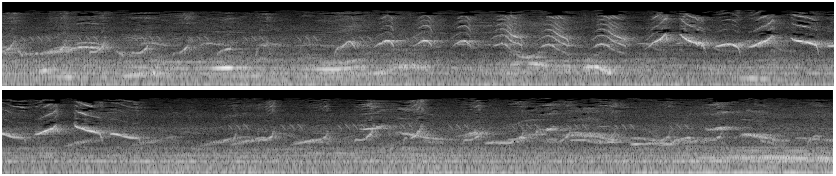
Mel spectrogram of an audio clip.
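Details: Tame caged Chinese hwamei, hand-carried and singing on a table: a lively run of varied whistled phrases, sharply rising and falling slurs packed closely together, with a soft rumbling background.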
